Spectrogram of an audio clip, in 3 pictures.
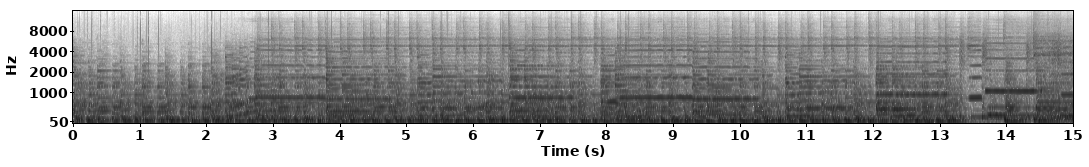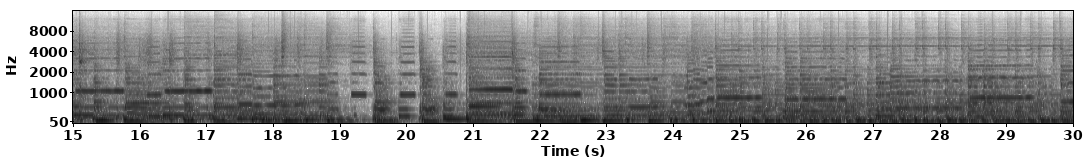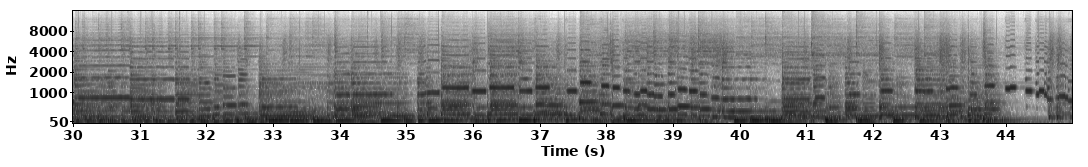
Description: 演奏者の持ち味がたっぷりで、軽やかでありながら濃密と感じるスウィングする良盤です。
Jazz, Swing, Cool Jazz　USA　12inchレコード　33rpm　Stereo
